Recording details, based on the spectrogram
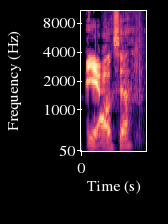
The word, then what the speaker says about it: Bielsa: Is it Bielsa? – Bielsa, yeah.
